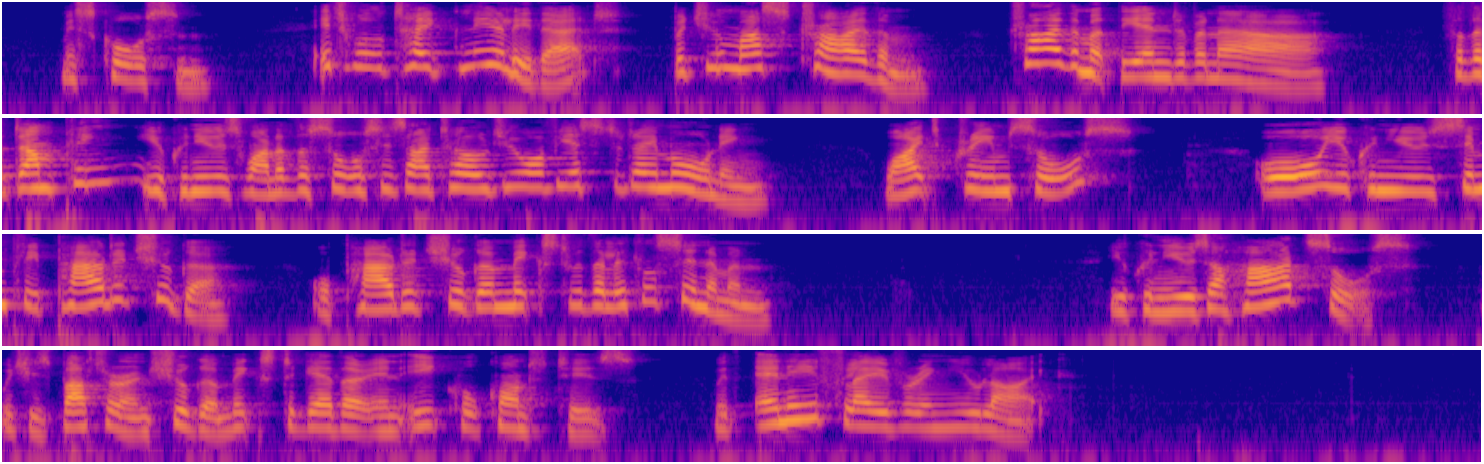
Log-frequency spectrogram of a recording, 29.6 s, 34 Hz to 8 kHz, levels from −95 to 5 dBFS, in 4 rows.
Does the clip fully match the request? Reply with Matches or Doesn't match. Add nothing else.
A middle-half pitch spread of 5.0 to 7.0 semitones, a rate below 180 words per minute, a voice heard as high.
Matches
